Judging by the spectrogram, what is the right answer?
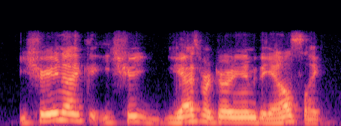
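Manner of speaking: ordinary talk, nothing marked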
